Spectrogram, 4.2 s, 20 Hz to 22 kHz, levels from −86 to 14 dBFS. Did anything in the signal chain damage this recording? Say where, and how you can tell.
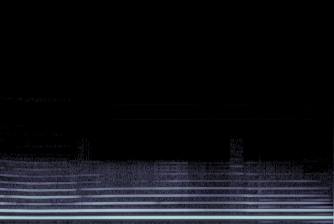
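Yes. At the codec stage, from 0.88 s to 3.80 s, the treble dulls and a gritty noise rises, then clears. This is a Bluetooth SBC bit pool drop: a congested link forced fewer bits, starving the top sub-bands and coarsening quantisation. The sound points to a bit pool falling from 31 to about 13, near 94 kbps.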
